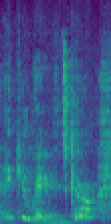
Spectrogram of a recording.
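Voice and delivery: ordinary delivery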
